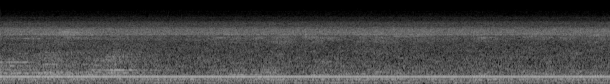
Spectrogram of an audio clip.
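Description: Stationary JR East E231-series trailer car (SaHa E231-133) standing at the platform, its onboard equipment humming steadily with one constant mid-pitched tone over a hiss.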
